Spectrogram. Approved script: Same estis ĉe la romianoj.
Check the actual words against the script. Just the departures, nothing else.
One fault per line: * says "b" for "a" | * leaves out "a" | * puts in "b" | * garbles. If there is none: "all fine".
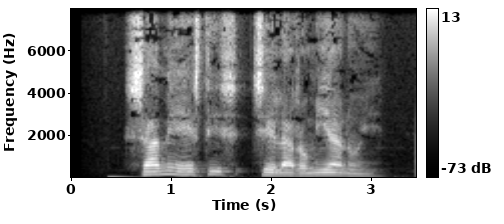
all fine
